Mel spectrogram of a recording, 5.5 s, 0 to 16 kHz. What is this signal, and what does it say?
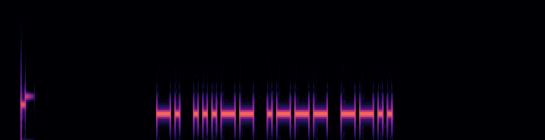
Morse code, heard as a keyed tone, about 25 wpm, 700 Hz. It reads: N3JZ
